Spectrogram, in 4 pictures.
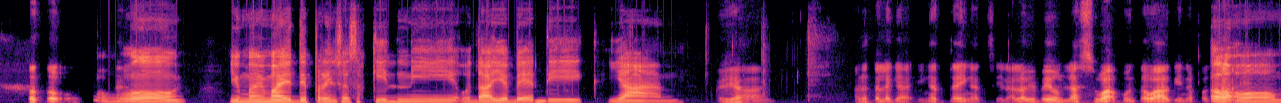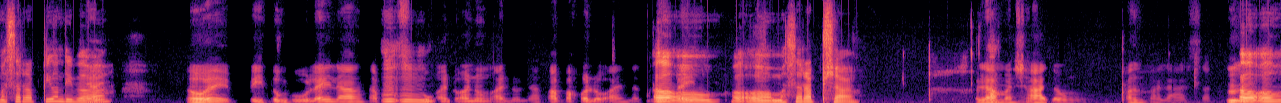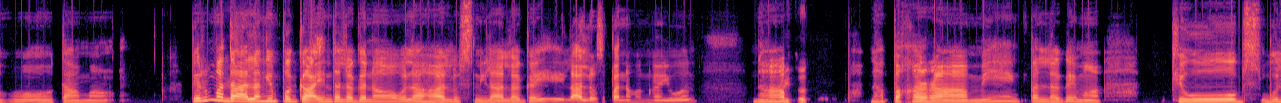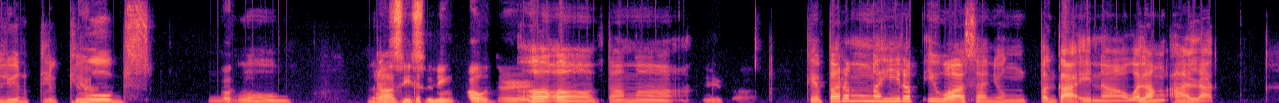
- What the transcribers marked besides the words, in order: mechanical hum; distorted speech; static; tapping
- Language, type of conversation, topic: Filipino, unstructured, Ano ang pakiramdam mo kapag kumakain ka ng mga pagkaing sobrang maalat?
